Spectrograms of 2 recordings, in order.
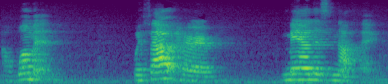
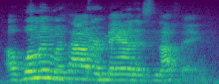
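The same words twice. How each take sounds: First: It is said with pauses inside the sentence. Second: It is said straight through without pauses.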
